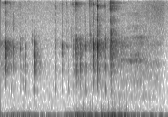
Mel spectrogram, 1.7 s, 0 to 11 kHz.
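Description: Quick keystrokes clack close up on a Keychron Q1 custom mechanical keyboard, a short burst of about a dozen crisp taps at an uneven pace, with no voices.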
